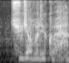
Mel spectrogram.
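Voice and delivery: high, loud, threatening, menacing possessed voice.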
